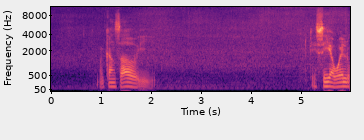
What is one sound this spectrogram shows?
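A young man speaks softly and hesitantly.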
